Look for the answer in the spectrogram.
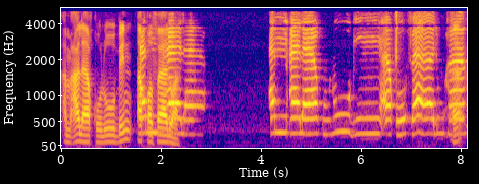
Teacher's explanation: ما في غنة عند التنوين مع الهمز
